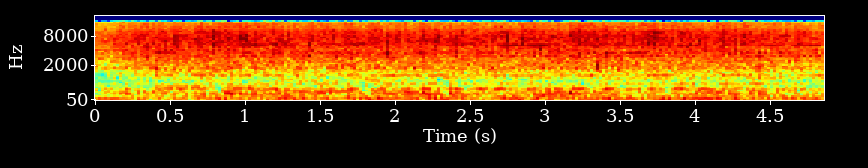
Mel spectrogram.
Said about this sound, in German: Vor dem modernen Einkaufszentrum Megaplanet tanzen farbige Lichter und Wasserfontänen zur Musik.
